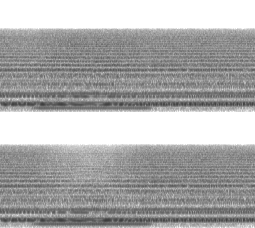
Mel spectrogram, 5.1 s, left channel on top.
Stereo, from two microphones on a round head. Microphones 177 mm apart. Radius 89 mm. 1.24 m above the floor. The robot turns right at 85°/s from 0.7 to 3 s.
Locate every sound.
0.0 s a drone: 10° right; by 5.1 s 175° right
